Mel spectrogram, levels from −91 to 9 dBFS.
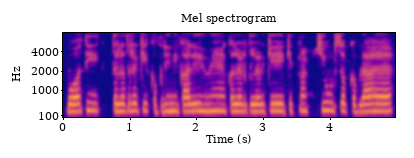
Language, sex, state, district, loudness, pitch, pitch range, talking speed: Hindi, female, Bihar, Purnia, -17 LUFS, 260 Hz, 255-270 Hz, 215 wpm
